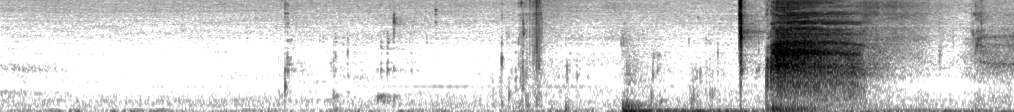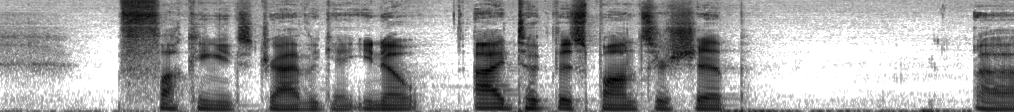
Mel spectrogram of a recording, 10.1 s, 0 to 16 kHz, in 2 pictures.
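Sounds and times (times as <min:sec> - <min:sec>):
lip smacks: 0:01.4 - 0:03.8
soft wet slurping of water: 0:01.4 - 0:03.8
heavier gulp of water as it's swallowed: 0:01.4 - 0:04.1
speech: 0:05.8 - 0:08.9, 0:10.0 - 0:10.1.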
